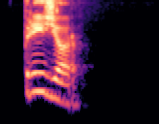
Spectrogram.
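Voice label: "призёр", Komi, female; kpv audio dict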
